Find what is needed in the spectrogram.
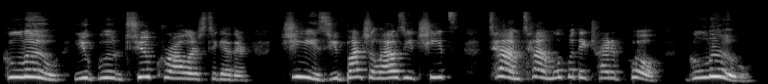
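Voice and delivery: put-on a boy screaming that the worms were glued; outraged yell. A narrator's reading. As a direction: shout like you caught a cheat. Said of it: "screamed Billy all of a sudden".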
